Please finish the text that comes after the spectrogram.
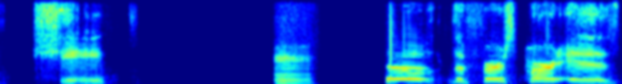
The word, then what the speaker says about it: Síth: I knew the second part that was uh, you know, spelled like Sith, but it's she.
